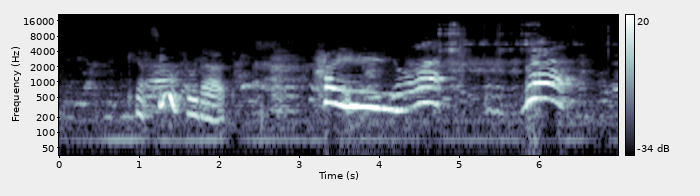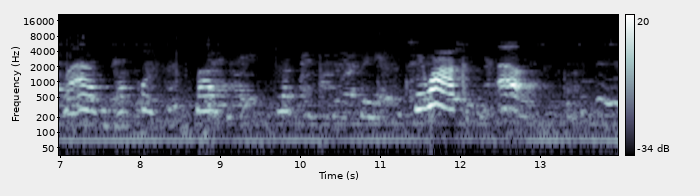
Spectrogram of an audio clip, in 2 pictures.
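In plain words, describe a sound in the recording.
A baby babbles and squeals nearby.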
